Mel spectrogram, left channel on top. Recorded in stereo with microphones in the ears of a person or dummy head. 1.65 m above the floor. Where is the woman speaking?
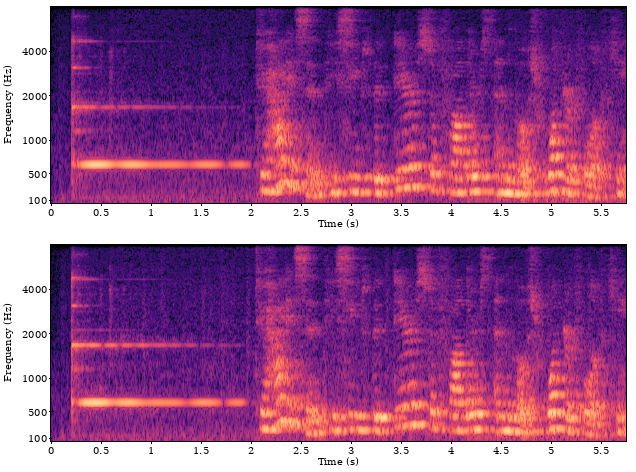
35° right (ahead or behind), 2.5 m.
